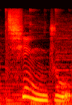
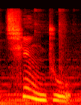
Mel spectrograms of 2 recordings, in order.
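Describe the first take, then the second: Both takes have the same delivery.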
